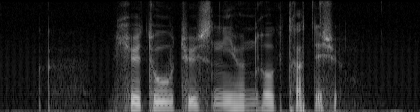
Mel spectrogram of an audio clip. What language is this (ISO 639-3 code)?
nor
